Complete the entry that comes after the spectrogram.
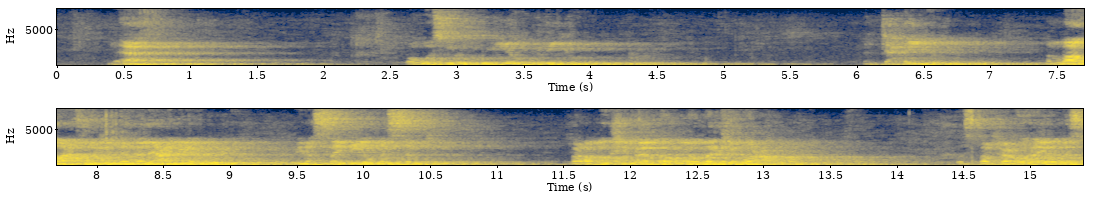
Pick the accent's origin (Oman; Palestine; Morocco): Morocco; المشكل فيه الان عندنا في المغرب مشكل اجرائي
